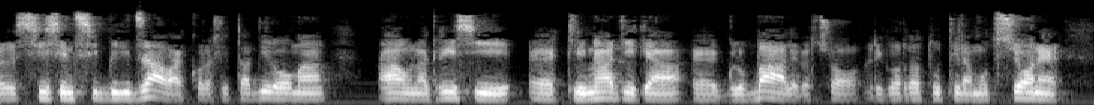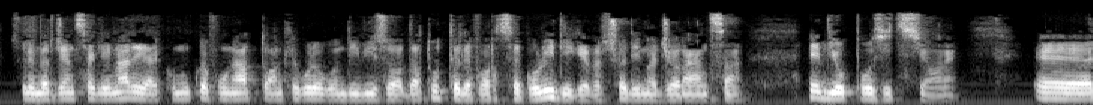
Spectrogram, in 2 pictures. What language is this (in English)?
Italian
